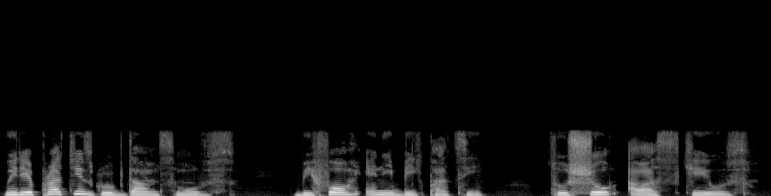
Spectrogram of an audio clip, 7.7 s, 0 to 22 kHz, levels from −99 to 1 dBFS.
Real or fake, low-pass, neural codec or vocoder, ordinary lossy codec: real; 7.2 kHz; none; none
